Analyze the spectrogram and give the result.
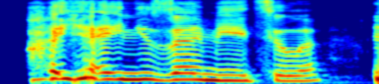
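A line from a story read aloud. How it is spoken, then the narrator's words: Mocking. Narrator (Russian): насмешливо сказала Вера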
